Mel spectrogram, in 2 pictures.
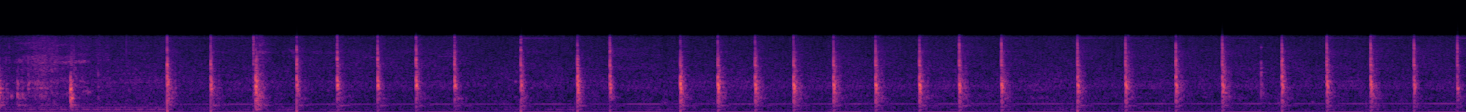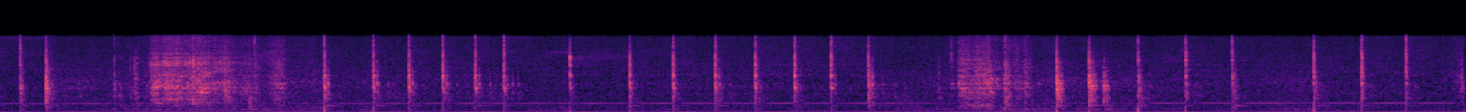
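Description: Claw hammer driving nails into a wooden pallet board: steady, evenly paced blows at about two to three a second. The rhythm breaks twice, near the middle and later on, for about a second of rustling and scraping.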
